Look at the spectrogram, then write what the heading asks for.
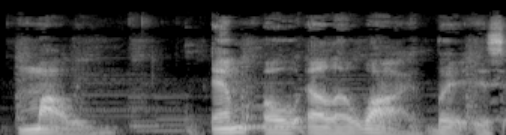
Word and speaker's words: MOLLE: hello Molly to start Molly is pronounced like the name Molly mo LLY but it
